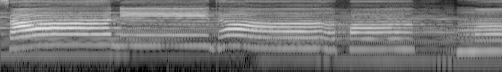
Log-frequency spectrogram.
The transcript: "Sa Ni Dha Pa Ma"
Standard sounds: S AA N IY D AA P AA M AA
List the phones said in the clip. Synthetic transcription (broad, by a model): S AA N IY D AA P AA M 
